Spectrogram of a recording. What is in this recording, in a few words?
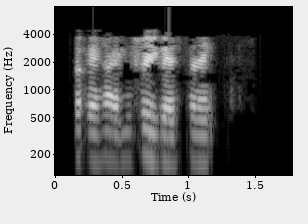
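Police Department North Dispatch, scanner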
